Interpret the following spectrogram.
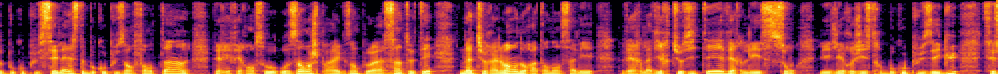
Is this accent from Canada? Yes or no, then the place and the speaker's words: no; Paris, Île-de-France, France; donc on est entre parisiens aujourd'hui, mais c'est pas parce qu'on est parisien qu'on peut pas faire de la belle musique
